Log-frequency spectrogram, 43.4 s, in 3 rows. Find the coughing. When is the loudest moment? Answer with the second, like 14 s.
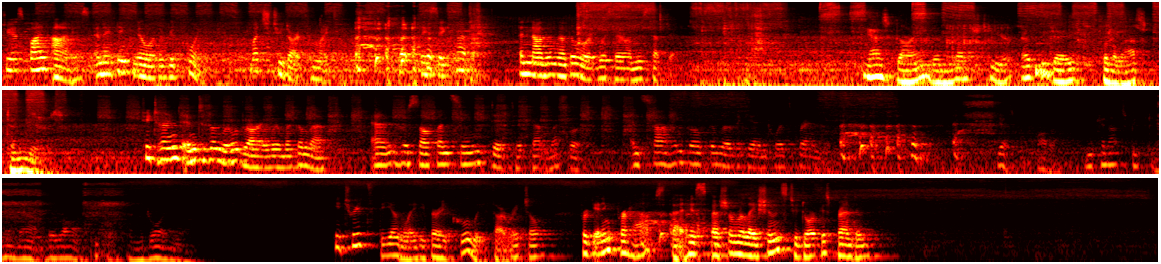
5 s.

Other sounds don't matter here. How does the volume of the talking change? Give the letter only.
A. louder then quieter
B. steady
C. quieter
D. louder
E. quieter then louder
E.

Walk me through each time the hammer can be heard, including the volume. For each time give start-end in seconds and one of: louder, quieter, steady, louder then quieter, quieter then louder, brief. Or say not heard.
not heard.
